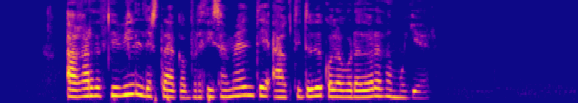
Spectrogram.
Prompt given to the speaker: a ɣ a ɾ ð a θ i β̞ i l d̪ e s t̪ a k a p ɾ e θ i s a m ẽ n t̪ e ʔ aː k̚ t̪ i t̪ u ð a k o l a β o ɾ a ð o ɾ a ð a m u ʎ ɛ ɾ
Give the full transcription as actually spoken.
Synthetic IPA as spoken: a ɣ a ɾ ð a θ i β̞ i l d̪ e s t̪ a k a p ɾ e θ i s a m ẽ n t̪ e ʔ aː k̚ t̪ i t̪ u ð e k o l a β o ɾ a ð o ɾ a ð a m u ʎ ɛ ɾ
